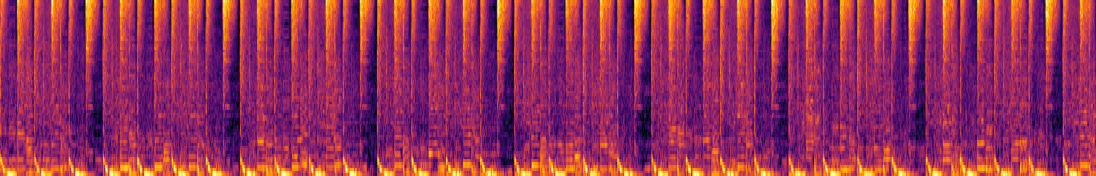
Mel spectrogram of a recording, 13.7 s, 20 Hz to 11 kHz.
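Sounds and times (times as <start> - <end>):
random music loop: 0.0 - 13.6.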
